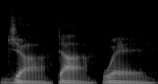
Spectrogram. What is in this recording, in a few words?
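"jatawe", concatenated syllables; Affixing experiment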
